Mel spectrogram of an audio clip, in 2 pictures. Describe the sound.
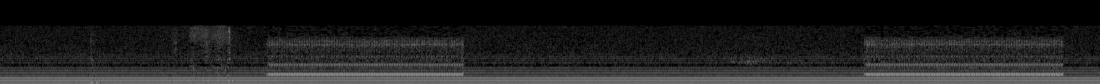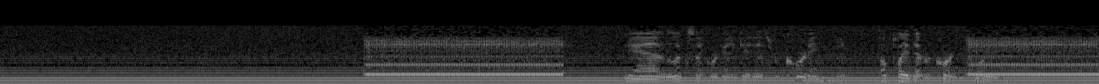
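An outgoing phone call rings three times in steady two-second bursts over a constant electrical hum, then a recorded voice answers on the line.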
